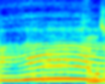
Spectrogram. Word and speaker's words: James: Para explicarles cómo se pronuncia James Rodríguez, uno escribe Rames. ¡Guau! James Rodríguez.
